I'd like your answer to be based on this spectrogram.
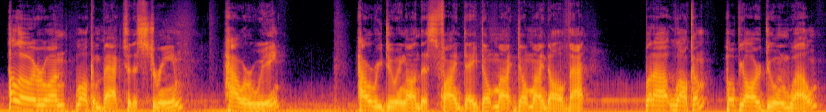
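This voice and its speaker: A man speaks at a fairly slow pace with long, frequent pauses. Music plays in the background. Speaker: livestreamer. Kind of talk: casual stream chat. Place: home room. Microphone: studio mic.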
